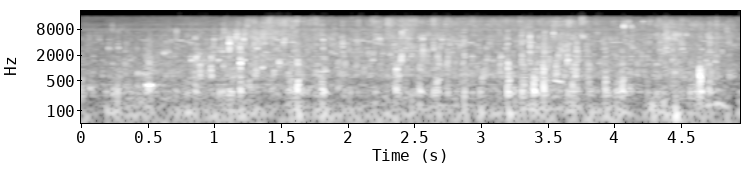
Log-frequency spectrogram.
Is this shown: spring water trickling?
yes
